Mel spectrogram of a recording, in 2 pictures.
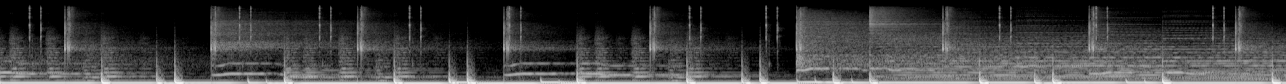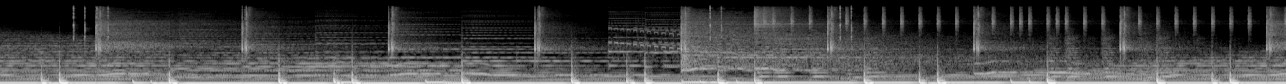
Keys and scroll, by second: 11.5 ctrl+z, 24.0 ctrl+z.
